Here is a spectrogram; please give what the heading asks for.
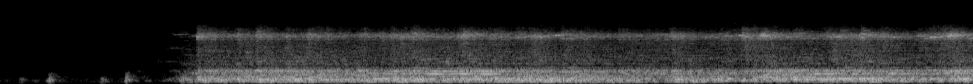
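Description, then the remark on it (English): A few dull thumps, then a freight train rolls in loud, a steady heavy rumble of wheels on track with a metallic ringing hum carrying on without a break, as someone jumps from freight train to freight train. “Jumping from freight train to freight train.”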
